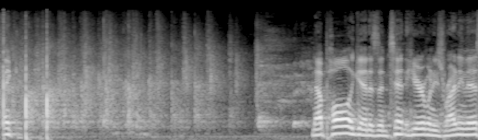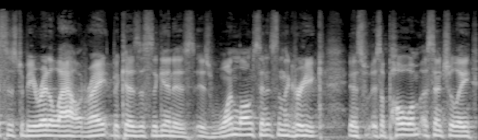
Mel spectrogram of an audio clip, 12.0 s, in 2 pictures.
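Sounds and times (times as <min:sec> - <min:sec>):
applause from a church Bible class: 0:00.0 - 0:03.2
speech: 0:00.1 - 0:00.4, 0:03.9 - 0:11.9.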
